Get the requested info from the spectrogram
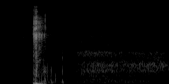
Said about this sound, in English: Excuse me there while I yawn, as I'm very tired.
